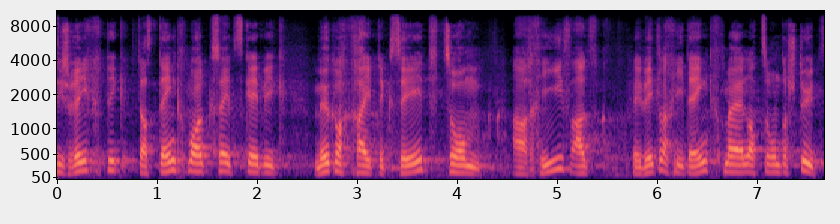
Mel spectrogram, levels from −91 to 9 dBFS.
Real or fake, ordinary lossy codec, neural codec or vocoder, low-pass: fake; none; autoencoder, 48 kHz, 32 numbers a frame, DAC-VAE, trained on Japanese speech; 9.9 kHz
